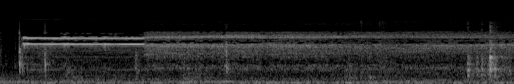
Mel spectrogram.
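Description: Electronic sound effect from a battery-powered plastic toy kitchen appliance. A click is followed by a loud two-tone beep lasting about a second, then a quieter steady electronic tone that keeps going. A few plastic clicks come from the toy's buttons or doors, including a sharp one near the end.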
